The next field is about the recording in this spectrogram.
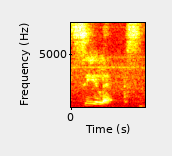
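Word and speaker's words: Syilx: Peachland in the summer, there were the Seilks, pronounced Seellex, a sovereign people whose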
